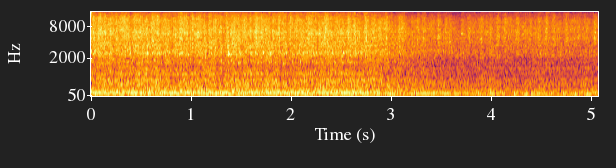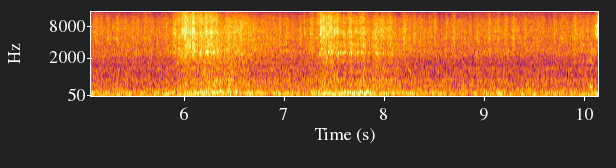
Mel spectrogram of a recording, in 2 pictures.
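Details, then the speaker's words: Engine started after sitting two weeks, idling too fast, then revved: it picks up but the beat stumbles irregularly under the rising note, a clear misfire that doesn't smooth out; owner wonders about earlier vapor lock. "otherwise it's been taking just 1 1 2 3 and here's the misfire and if I rev it"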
